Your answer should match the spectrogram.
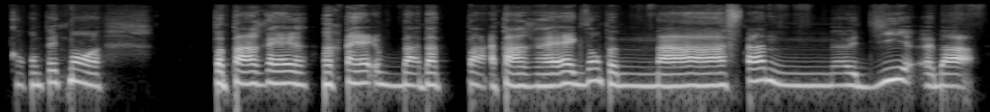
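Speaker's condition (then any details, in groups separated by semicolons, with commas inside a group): Stuttering; onset at about age 4 after grandmother's throat cancer, fluent before, once misdiagnosed as Gilles de la Tourette; part-word and word repetitions, frequent euh fillers; repeated sounds, prolonged sounds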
